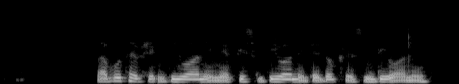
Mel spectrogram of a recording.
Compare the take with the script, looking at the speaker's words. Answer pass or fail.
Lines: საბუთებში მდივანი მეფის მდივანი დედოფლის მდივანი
pass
